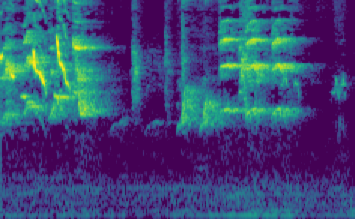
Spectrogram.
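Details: Kecial kuning, the lemon-bellied white-eye, in full gacor song that sets other birds calling: a quick cluster of sharp high whistles, then softer buzzy chirps trailing off over three seconds.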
